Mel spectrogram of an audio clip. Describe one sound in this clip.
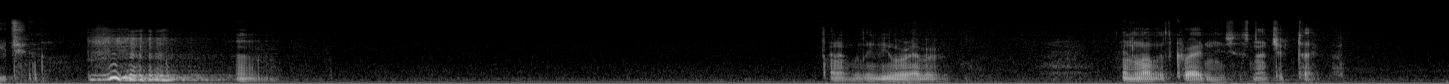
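A man speaks softly and wearily, close by.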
